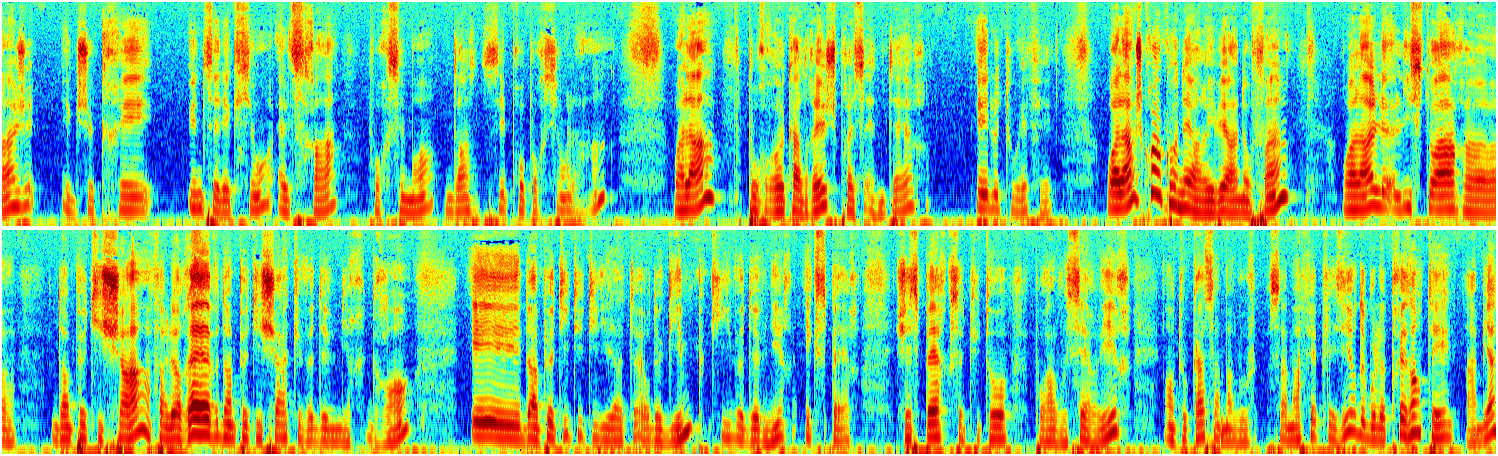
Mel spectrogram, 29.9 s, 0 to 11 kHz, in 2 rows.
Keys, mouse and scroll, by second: 3.5-6.3 drag, 8.7 Return, 12.3 ctrl+scroll up 2, 13.4 Tab, 14.7 ctrl+scroll down 2, 24.0 Tab.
